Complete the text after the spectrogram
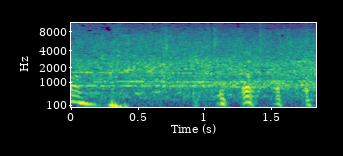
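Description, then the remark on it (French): Steady applause from a crowd at a gala, a round of applause for Tarek Fatah, fills the background, a dense, even patter of many hands clapping while a voice talks over it. “Ben, encore une ronde d'applaudissements, s'il vous plaît.”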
